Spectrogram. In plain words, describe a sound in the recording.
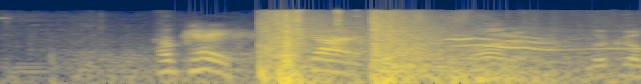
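Gunshots ring out close by, echoing in a hard room.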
